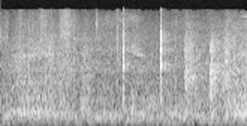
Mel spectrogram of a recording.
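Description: Quiet room tone with three faint, short clicks in the second half as the skateboard's handheld remote is picked up and handled.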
